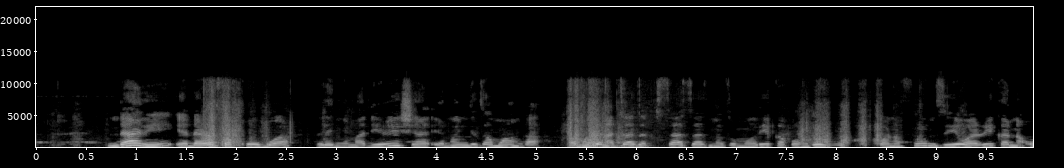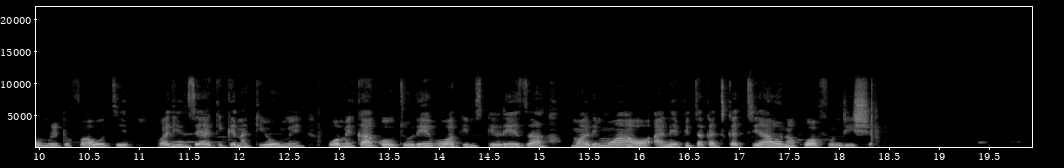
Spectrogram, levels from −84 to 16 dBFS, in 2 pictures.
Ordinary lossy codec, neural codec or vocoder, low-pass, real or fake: Opus, 64 kbps; none; 10.8 kHz; real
